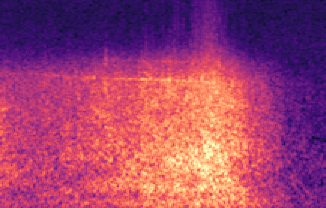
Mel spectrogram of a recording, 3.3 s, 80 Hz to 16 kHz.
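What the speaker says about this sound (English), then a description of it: "By using the M61A1 gun system, the F-18 is assured of combat-proven high rate of fire weaponry" An M61A1 Gatling gun fires from an F-18 aircraft in one sustained, roaring burst that swells to a peak and then fades away, loud and with no one talking over it.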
